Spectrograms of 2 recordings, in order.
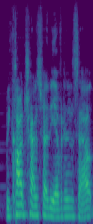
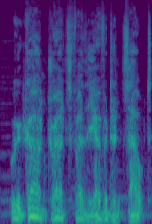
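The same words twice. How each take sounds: First: It is said in a normal speaking voice. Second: It is said in a strained, very deep voice.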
